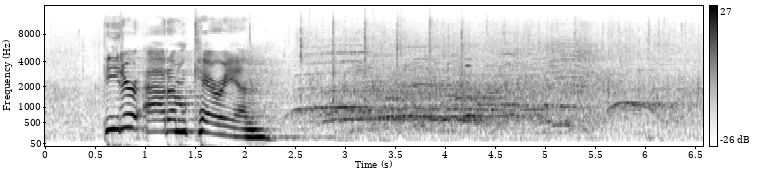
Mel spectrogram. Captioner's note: attendees applauding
